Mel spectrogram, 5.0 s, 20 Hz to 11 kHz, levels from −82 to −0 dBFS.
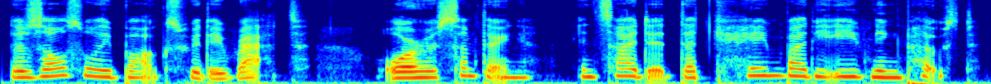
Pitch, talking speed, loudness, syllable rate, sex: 225 Hz, 205 wpm, -20 LUFS, 5.8 syllables/s, female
